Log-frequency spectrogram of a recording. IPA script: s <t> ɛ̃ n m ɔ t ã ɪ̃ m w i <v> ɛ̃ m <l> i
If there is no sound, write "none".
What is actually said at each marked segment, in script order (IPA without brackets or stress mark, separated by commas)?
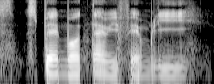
p, f, l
